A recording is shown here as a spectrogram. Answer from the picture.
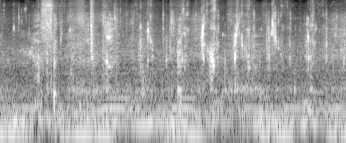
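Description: Close-up chewing and wet mouth clicks of a person eating a fajita, irregular and continuous.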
